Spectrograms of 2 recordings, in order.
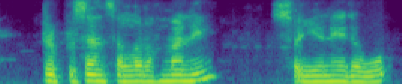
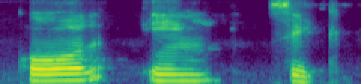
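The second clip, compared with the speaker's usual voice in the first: slow, clear model phrase; 4 dB louder, much slower than usual. Shown as a demonstration. Teacher modelling the idiom for students, very slow and deliberate. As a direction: Call in sick stretched out slowly, each word separate and a bit louder. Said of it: "Mira cómo ha usado esta frase".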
